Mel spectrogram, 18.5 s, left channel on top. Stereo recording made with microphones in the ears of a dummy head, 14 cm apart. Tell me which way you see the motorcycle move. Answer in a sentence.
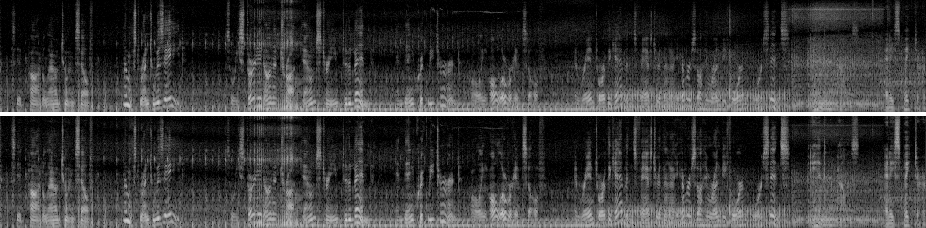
You can hear the motorcycle move to the left.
